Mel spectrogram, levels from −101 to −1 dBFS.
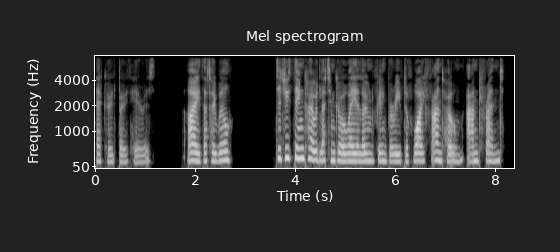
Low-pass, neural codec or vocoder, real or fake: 7.2 kHz; none; real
